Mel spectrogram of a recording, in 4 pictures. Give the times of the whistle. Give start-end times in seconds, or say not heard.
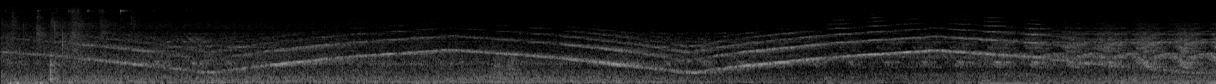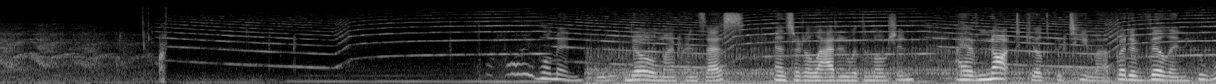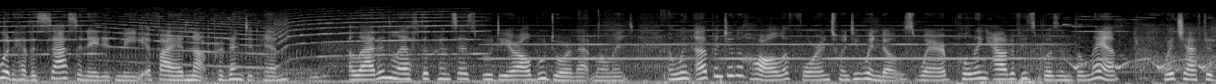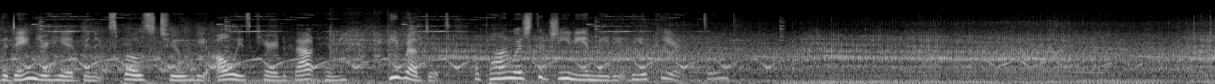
not heard.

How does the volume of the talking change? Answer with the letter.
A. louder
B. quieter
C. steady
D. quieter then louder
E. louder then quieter
C.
